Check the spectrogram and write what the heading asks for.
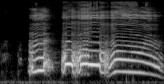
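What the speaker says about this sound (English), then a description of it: "his crow is kind of short and sweet" A tame, friendly backyard rooster gives one short crow, a brief opening note and then a rising and falling call lasting about a second, loud and close with no talking.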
